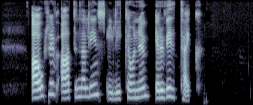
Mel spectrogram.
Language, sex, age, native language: Icelandic, female, 30-39, Icelandic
